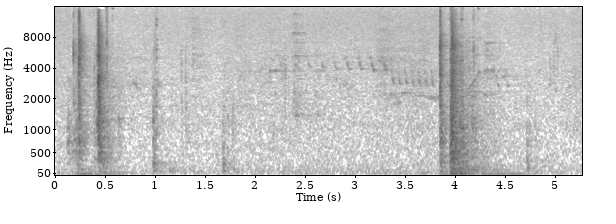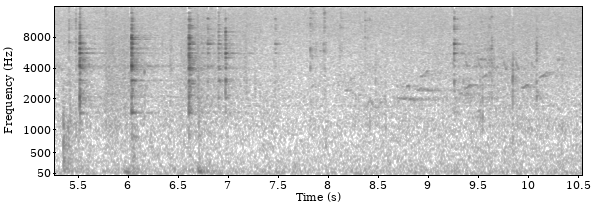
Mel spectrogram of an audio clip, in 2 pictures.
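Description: Sparse clinks and knocks of cutlery and tableware in a quiet dining room, a few in the first two seconds and a small cluster around six seconds, with one heavier thud about four seconds in.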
